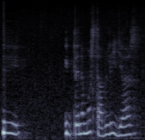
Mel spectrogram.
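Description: A woman's voice: fairly high pitch, steady tone, a little slow, dark tone. A woman with a Spain accent improvising conversational in-character dialogue as a player in a tabletop role-playing game.

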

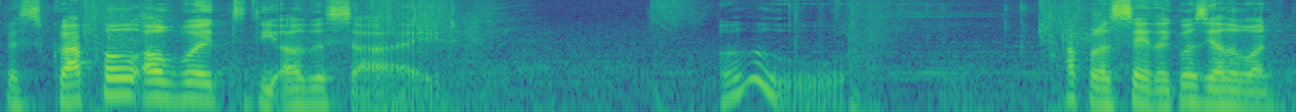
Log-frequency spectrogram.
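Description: Excitable young man gaming commentary. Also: a little high, normal speed, gravelly, soft background music. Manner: excitable, swears and shouts at enemies. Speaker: gaming streamer. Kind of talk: casual gameplay commentary.

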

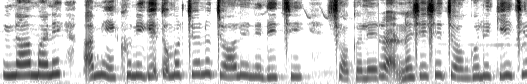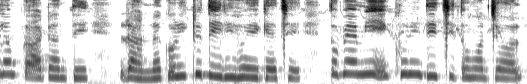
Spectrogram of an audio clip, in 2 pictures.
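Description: Very high, plaintive young girl voiced by a woman. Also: normal speed, warm tone, soft background music. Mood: meek, apologetic. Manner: pleading, plaintive, submissive. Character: poor meek hungry orphan village girl, pitiful. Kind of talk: cartoon story acting.

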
